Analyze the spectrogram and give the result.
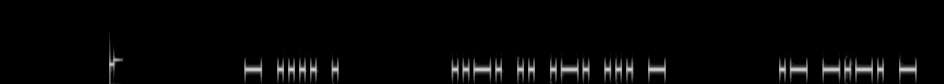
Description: Morse code, heard as a keyed tone, about 22 wpm, 700 Hz. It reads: THE FIRST ACT
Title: 3x Word-Spacing - Sentences from Top 200 Words - 22wpm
